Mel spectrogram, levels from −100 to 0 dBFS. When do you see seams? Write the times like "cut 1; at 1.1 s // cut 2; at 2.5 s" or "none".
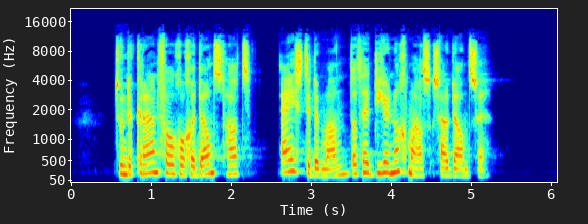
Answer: none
